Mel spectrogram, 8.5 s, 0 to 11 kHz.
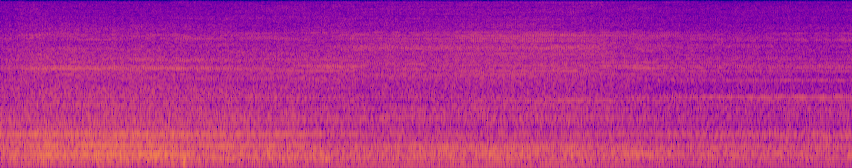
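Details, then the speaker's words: Asus Essentio CM6850 desktop, Core i7, 8 GB RAM, older ATI Radeon card fitted, case open: at power-on steady loud fan rush faster than usual, faint whistles, no display; motherboard suspected. "and see nothing appears and the fans are going a little faster than [Music]"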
